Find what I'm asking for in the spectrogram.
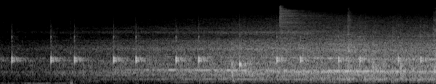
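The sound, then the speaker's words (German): A train pulling into Vienna's main station beats out a regular clickety-clack of many wheel clicks, which merges into a steady, broad rolling rail noise. “pünktlich mit der Zugeinfahrt im Wiener Hauptbahnhof fing es an, in Strömen zu regnen”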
